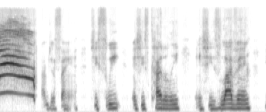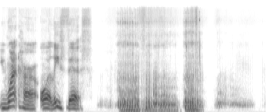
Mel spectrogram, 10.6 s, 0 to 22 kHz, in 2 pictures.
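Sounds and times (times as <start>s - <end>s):
speech: 1.0s - 8.0s
cat purring loud: 7.3s - 10.6s.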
